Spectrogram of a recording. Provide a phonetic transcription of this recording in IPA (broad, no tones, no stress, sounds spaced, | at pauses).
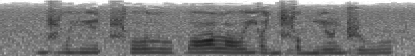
d͡ʑ u vʲ ũ t͡ɕʰ o l u ɓ ɔ lˠ o j ʌ d͡ʑ ɔ bʲ ũ ɖ͡ʐ u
